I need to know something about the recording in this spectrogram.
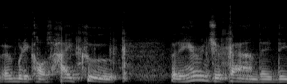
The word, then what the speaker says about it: haiku: There's the haiku that everybody knows. The word actually has a silent U. Everybody calls haiku, but here in Japan, the U is silent.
